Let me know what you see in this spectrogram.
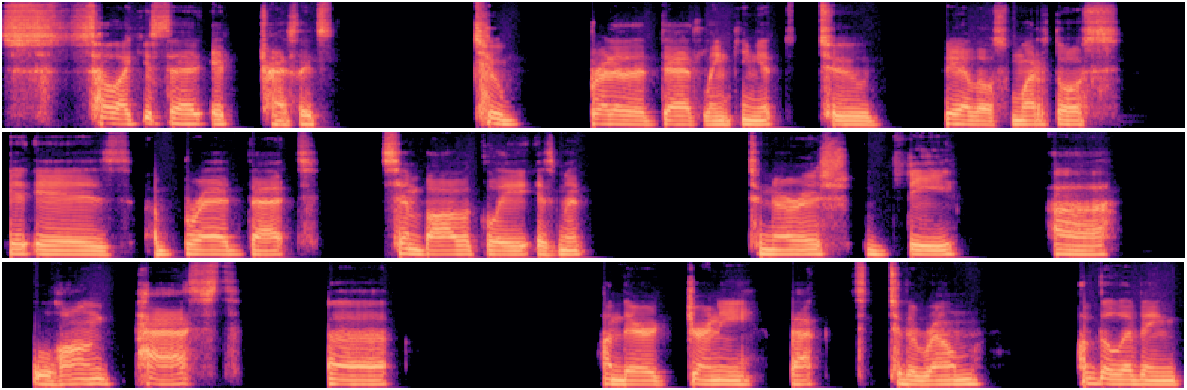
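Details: Adult male podcast guest with a stutter, speaking in an interview; stuttering.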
